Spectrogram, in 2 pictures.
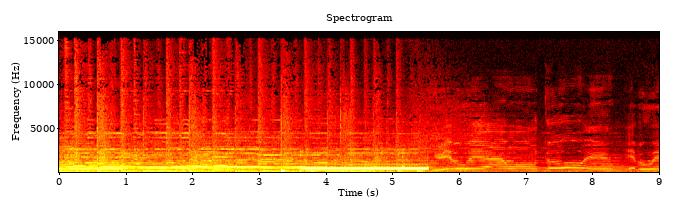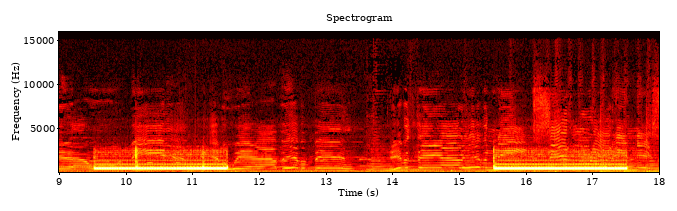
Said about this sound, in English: Come on, brother. Answer your phone.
